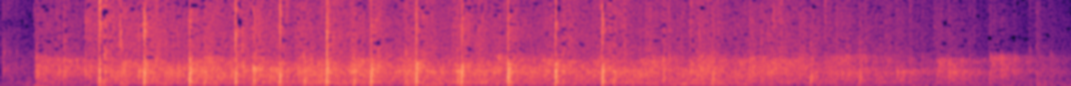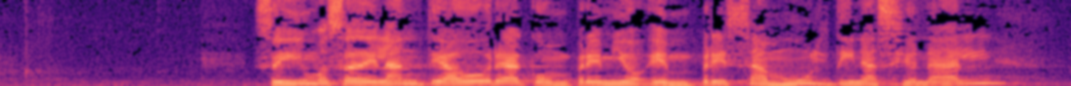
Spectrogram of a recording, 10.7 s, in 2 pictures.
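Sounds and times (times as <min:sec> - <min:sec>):
audience applause: 0:00.0 - 0:05.5
speech: 0:06.7 - 0:10.5.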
